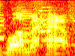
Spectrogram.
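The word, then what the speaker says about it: Ranma ½: It's Ranma Half.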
